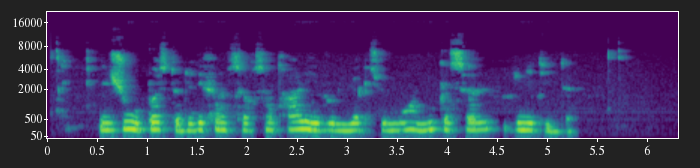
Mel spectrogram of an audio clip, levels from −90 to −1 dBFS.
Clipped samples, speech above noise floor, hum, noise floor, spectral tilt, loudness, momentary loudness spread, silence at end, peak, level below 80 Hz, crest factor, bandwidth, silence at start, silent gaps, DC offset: under 0.1%; 47 dB; none; -69 dBFS; -5 dB/octave; -22 LUFS; 21 LU; 0.6 s; -4 dBFS; -60 dBFS; 18 dB; 7.8 kHz; 0.1 s; none; under 0.1%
